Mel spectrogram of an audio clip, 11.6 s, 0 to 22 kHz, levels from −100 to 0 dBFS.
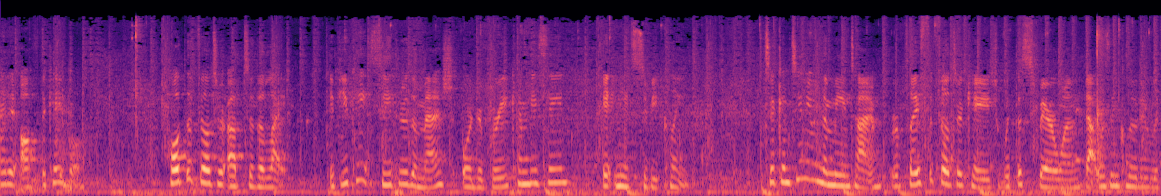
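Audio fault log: No faults heard.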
